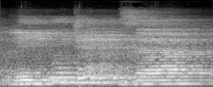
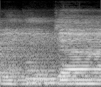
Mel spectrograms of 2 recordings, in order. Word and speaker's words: لتجزى: Nah, pisahkan antara jim sama zai. Litujza. لتجزى. Bedakan makhraj jim sama makhraj za. Jadi bacanya litujza. لتجزى. Sampai litujja atau lituzza. Nah, harus jelaskan jimnya, jelaskan huruf zai.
